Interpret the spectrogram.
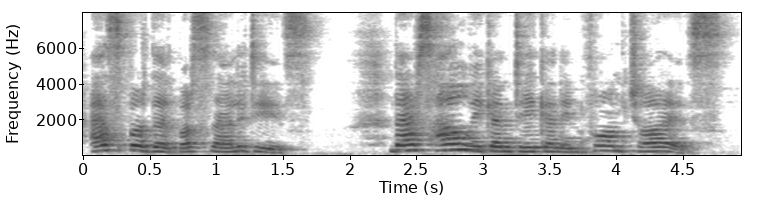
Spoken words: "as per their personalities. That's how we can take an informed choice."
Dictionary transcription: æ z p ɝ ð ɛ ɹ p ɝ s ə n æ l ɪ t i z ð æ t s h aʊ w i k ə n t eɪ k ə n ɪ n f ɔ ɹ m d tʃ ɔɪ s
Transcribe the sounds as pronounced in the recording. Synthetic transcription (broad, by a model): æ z f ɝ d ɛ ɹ p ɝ s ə n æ l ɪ t i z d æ t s h aʊ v i k ə n t eɪ k ə n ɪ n f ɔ ɹ m tʃ ɔɪ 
